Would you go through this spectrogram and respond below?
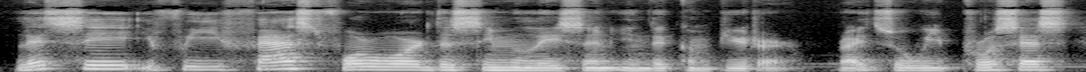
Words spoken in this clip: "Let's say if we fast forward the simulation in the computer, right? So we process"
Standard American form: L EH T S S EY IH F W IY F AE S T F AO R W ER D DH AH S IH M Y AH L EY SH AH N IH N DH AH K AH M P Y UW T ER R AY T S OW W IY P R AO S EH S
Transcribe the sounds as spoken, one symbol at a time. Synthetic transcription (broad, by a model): L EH T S S EY IH F W IY F AE S T F AO R W ER D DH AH S IH M Y AH L EY SH AH N IH N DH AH K AH M P Y UW T ER R AY T S OW W IY P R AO S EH S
